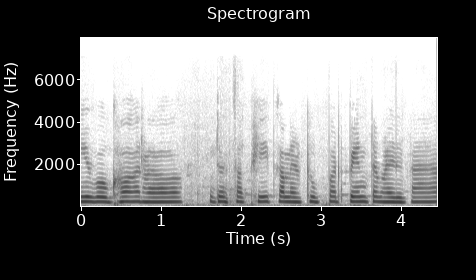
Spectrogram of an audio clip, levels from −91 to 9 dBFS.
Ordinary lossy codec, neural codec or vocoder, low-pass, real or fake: AAC, 48 kbps; codec, 16 kHz, 2 kbps, X-Codec, HuBERT features, trained on balanced general audio; 7.2 kHz; fake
